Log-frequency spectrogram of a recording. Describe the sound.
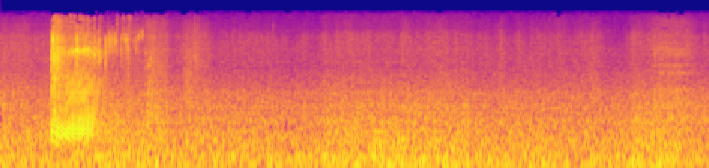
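A single loud fart bursts out for about half a second as a rough, raspy blast, then gives way to a steady low background rumble with no voices.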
